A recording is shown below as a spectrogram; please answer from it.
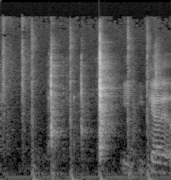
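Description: A few irregular sharp plastic clicks and taps from hands working a red plastic jelly bean dispenser.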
